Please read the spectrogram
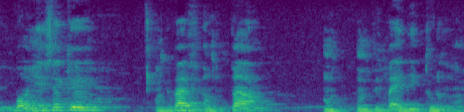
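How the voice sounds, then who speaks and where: Over audible room echo, a man speaks at a fairly slow pace with lively intonation. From Ivory Coast. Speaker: vlogger. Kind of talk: casual opinion vlog. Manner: halting, many repetitions.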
